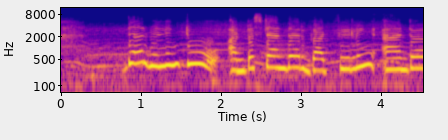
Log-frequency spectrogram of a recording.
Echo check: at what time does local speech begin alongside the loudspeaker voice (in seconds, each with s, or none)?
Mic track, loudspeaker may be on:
none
